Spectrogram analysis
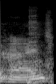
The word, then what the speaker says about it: Hines: Now, interestingly enough, I have a guest in the studio today, and he is Hines, pronounced just like the ketchup, spelled a little different.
